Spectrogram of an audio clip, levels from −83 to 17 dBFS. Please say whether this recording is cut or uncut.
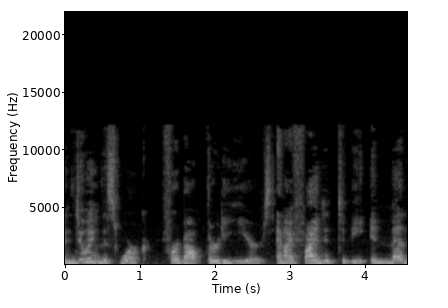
cut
